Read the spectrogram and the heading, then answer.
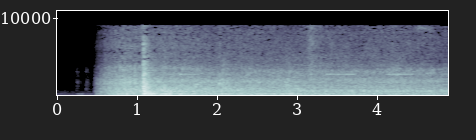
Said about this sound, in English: At Centennial Hall on Wednesday afternoon, sounds of heavy equipment moving a nearly 50-year-old canoe. The giant wooden canoe is adorned with Native design and has been parked between Centennial Hall and Kettleson Memorial Library for years.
